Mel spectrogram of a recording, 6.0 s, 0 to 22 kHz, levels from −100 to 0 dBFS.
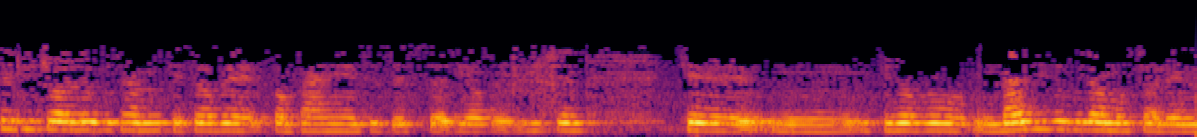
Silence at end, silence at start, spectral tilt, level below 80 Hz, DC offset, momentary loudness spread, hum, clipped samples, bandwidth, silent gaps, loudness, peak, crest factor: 0 s; 0 s; -5.5 dB/octave; -68 dBFS; under 0.1%; 9 LU; none; under 0.1%; 5.4 kHz; none; -20 LUFS; -4 dBFS; 16 dB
